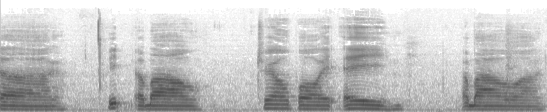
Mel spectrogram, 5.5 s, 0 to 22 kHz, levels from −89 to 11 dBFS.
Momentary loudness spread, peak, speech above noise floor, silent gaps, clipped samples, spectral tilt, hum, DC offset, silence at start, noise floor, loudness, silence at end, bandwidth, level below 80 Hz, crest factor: 13 LU; -6 dBFS; 24 dB; none; under 0.1%; -6 dB/octave; none; under 0.1%; 0 s; -47 dBFS; -25 LUFS; 0 s; 15.5 kHz; -54 dBFS; 18 dB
